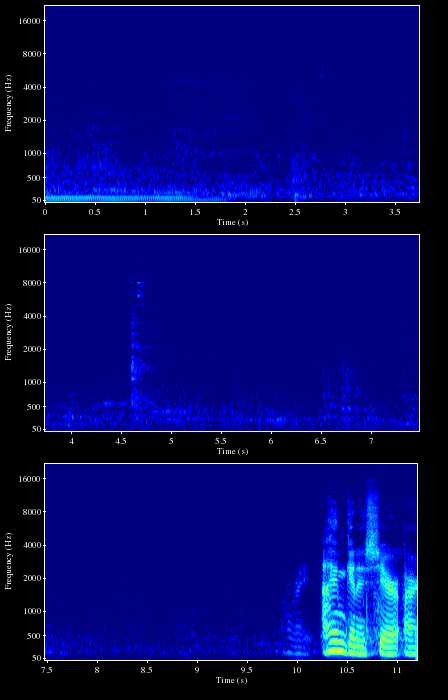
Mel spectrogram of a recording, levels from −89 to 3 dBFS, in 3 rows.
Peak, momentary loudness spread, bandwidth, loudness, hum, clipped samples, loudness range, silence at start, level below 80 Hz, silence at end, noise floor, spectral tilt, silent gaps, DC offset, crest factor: -24 dBFS; 4 LU; 16 kHz; -40 LUFS; none; under 0.1%; 14 LU; 0.05 s; -78 dBFS; 0 s; -80 dBFS; -5.5 dB/octave; none; under 0.1%; 26 dB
